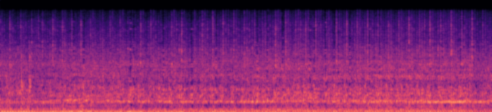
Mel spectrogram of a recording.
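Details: Old Farmall petrol tractor started on choke, in neutral, idling inside a tight, smoky shed: steady low chug at about three firings a second, fairly even with no loud knock; normal idle.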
